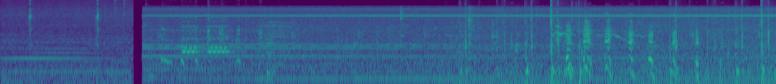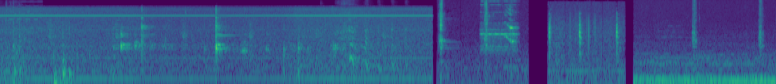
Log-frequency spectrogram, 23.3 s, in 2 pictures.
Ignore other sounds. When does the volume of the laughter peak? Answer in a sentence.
The volume of the laughter peaks at 9 seconds.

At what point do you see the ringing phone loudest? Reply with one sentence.
The loudest moment of the ringing phone is at 19 seconds.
